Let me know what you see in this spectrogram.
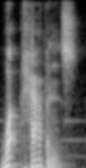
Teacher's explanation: happen p 发 b 这个发音要被浊化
